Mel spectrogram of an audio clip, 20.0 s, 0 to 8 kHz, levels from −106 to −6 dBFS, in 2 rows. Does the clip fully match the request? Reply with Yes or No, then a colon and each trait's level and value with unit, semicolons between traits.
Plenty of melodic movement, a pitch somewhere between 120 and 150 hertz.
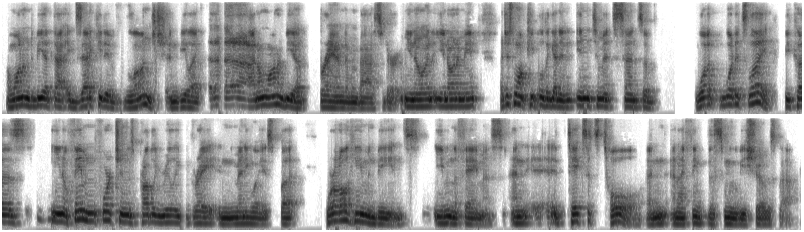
Yes: wide, 5.9 semitones; low, 135 Hz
